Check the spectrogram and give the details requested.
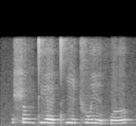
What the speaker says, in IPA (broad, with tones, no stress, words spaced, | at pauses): ʂɤ˥ŋt̪jɛ˥˧t̪ʰi˥˧ ʈ͡ʂwe˥˩ɪ̯fɤ˧˥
